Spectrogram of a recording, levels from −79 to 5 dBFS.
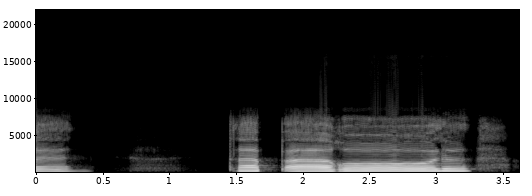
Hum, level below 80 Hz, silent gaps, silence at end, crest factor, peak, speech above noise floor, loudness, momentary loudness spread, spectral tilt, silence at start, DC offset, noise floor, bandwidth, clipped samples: none; -76 dBFS; none; 0.4 s; 14 dB; 0 dBFS; 51 dB; -12 LUFS; 14 LU; -5.5 dB/octave; 0 s; under 0.1%; -62 dBFS; 7.8 kHz; under 0.1%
